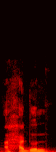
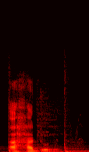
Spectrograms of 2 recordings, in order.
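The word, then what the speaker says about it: أحد: lafaz ahad aslinya adalah ahadun. Namun karena diwaqafkan, maka dibacanya ahad.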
